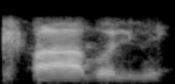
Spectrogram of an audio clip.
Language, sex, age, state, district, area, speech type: Urdu, male, 60+, Bihar, Supaul, rural, conversation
